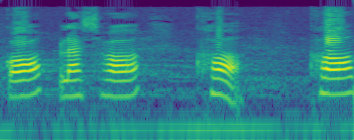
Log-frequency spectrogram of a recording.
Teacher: হ ধ্বনি মিশে যায় তখন মূল ধ্বনিটি হয় প্রাণ ধ্বনি যেমন মূল ধ্বনি ক উচ্চারণে মহাপ্রাণ হ ধ্বনি মিশলে হয় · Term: মহাপ্রাণ ধ্বনি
